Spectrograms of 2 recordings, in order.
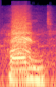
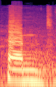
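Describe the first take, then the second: Both takes have the same delivery.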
